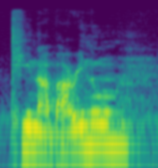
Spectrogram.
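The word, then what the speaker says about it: cinnabarinum: what this is uh kinabarinum you know i used to pronounce it so i read the classical latin um you always use a hard k sound for the c's there's no um like unicom the c sounded like a k so it should always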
